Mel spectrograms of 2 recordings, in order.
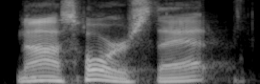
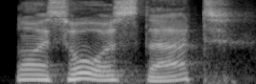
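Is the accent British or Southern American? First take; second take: Southern; British. First: It is said in a Southern accent. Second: It is said in a British accent.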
